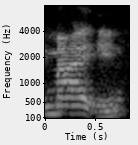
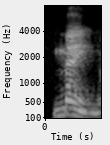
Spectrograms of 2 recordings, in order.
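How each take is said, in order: First: The word is broken into two separate parts. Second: The word is blended smoothly as one unit. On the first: The speaker calls it wrong. "we don't say ma in" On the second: The speaker calls it right. "But instead we say main"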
